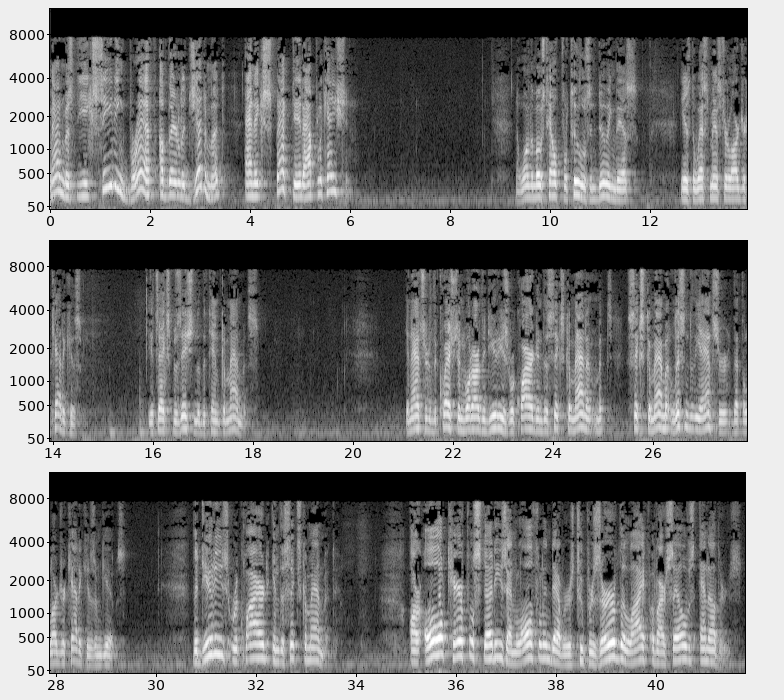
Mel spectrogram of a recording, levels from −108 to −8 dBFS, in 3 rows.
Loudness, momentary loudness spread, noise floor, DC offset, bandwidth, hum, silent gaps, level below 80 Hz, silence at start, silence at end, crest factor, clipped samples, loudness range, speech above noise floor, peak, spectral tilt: -20 LUFS; 11 LU; -62 dBFS; under 0.1%; 8 kHz; none; none; -62 dBFS; 0 s; 0.2 s; 20 dB; under 0.1%; 11 LU; 42 dB; 0 dBFS; -5 dB/octave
